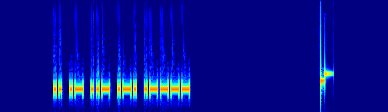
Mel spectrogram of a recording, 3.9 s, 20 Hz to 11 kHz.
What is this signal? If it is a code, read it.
Morse code, heard as a keyed tone, about 44 wpm, 700 Hz. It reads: IAUR1
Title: Code Groups - 5 Letter:Numbers - 45wpm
